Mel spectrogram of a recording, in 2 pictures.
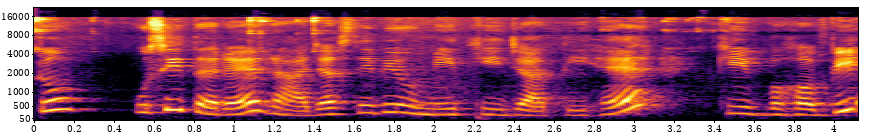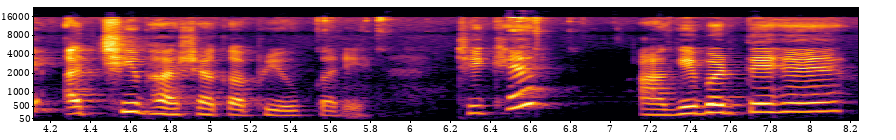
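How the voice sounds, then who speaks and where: A woman's voice: on the high side, very animated, takes it slowly, dark tone. A woman teacher patiently retelling a story to young children, often stopping to explain and ask them questions. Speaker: primary school teacher.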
